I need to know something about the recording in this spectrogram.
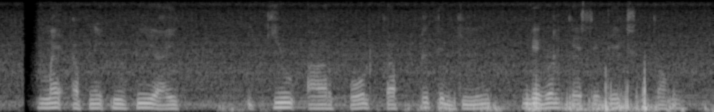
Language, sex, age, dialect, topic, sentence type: Hindi, male, 25-30, Awadhi Bundeli, banking, question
